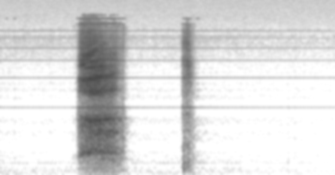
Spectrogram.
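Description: A man sighs: one long breath out about a second in, followed by a short click.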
